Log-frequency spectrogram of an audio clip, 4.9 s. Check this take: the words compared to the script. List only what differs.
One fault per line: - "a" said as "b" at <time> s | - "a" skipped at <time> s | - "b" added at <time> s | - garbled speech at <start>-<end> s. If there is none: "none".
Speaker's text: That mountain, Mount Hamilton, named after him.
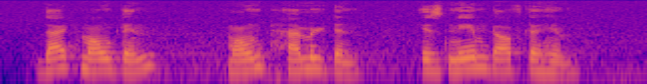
- "is" added at 3.1 s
